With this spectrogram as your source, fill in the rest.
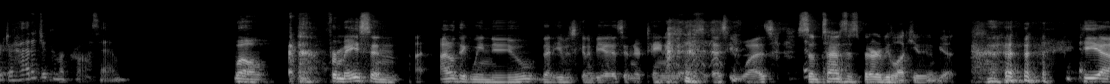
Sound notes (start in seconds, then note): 6.4 laughing; 9.7 laughing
